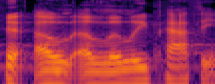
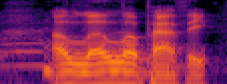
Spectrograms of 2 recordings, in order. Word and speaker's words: allelopathy: No, I just thought it sounded like lily pad. A lily-pathy? No, Allelopathy.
